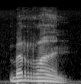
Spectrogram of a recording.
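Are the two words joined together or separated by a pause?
Joined. The two words run together with no pause. It can sound like a dual form of another word. The speaker calls it wrong. "الأصل أن الحكم التجويدي هنا الإدغام"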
